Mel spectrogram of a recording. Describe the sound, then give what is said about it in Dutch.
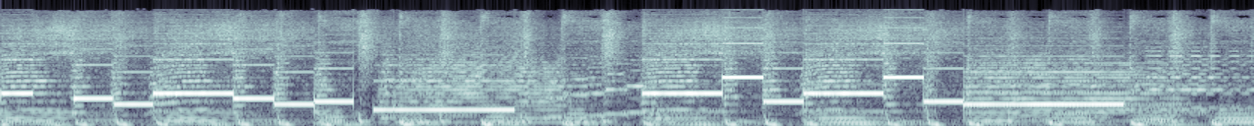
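The theme song of the Carnaval Festival ride at the Efteling theme park plays: a bright, bouncy tune with a clear, jingly lead melody over steady oompah-like accompaniment, even in loudness throughout and with no voices. “Het antwoord op jullie vraag is natuurlijk Carnaval Festival van de Efteling.”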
